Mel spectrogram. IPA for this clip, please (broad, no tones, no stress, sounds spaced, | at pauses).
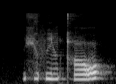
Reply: ç ʏ f i ɲ qʰ ɔ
